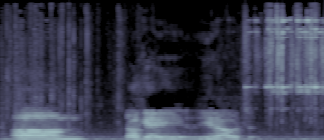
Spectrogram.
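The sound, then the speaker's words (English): A small blue bell meant for a house pet's collar jingles briefly with a bright, high, ringing shimmer near the end, after stretches of voiced sound. “There's the little blue bell that jingles on them.”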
